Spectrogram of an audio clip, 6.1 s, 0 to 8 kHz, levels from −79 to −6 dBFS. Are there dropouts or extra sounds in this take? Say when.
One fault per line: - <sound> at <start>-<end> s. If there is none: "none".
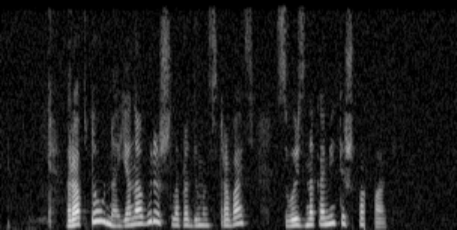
- dropout at 4.8-5.0 s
